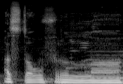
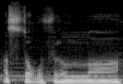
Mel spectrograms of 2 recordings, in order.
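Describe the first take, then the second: Both takes have the same delivery.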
